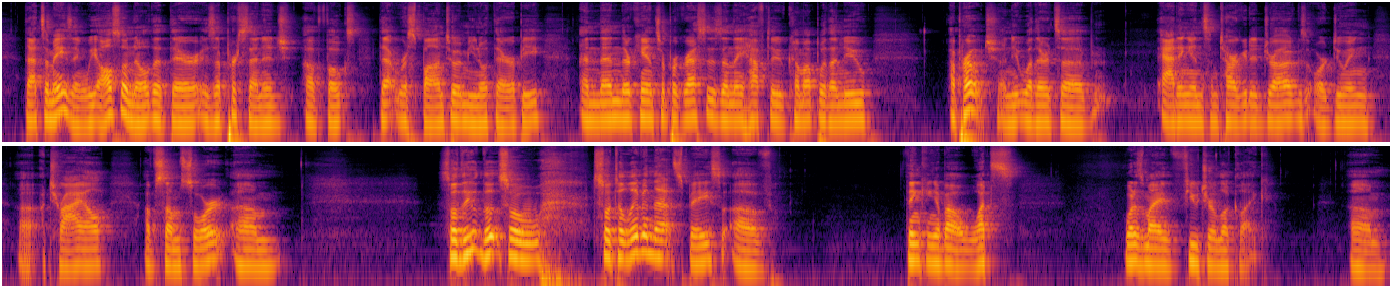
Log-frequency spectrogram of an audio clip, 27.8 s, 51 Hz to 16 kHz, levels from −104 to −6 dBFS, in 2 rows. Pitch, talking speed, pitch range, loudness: 120 Hz, 155 wpm, 115-130 Hz, -29 LUFS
